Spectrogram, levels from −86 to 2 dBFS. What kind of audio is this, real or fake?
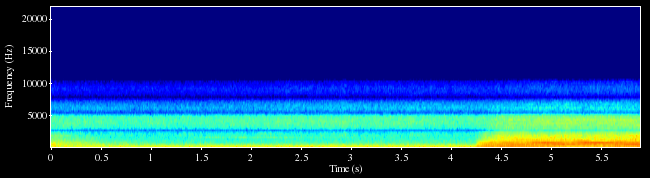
real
